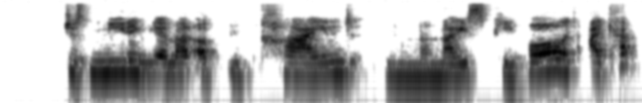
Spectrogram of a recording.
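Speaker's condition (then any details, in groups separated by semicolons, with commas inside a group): Stutter; covert for most of life, hidden and never discussed at previous 6-year job; recently owns and discloses stutter since NSA conference in Florida, comfortable stuttering at new job; stutters less after disclosing, spoke fluently enough in interview to go unnoticed; repeated sounds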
